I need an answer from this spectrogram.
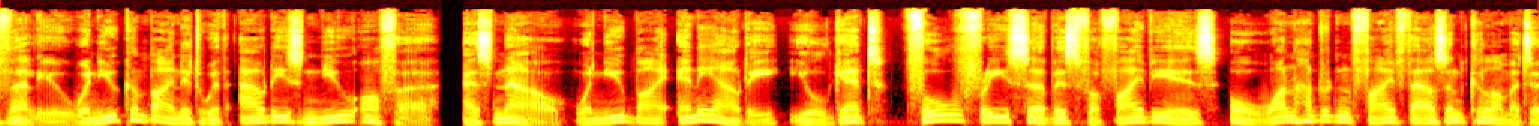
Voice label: telephone on hold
